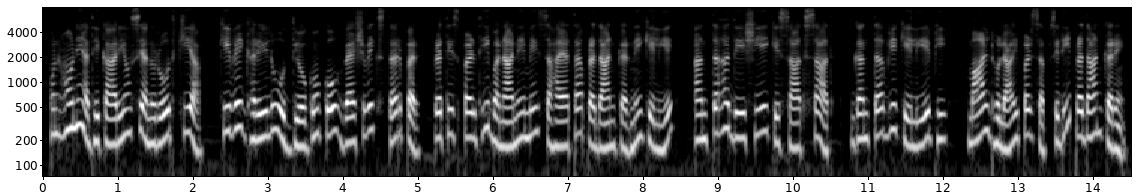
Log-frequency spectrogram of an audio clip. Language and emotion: Hindi, neutral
